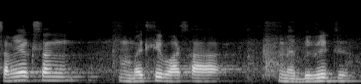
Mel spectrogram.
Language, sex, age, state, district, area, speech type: Maithili, male, 45-60, Bihar, Supaul, rural, spontaneous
